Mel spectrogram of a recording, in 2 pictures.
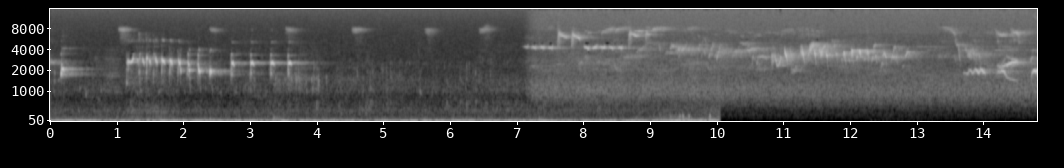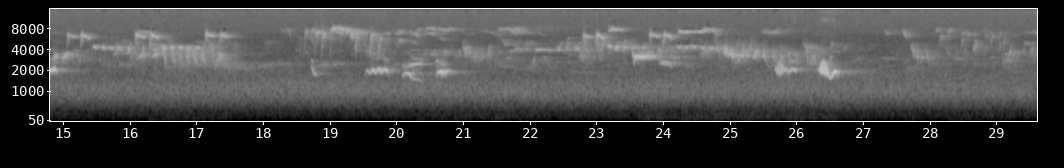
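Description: Several birds chirping and singing in short, quick calls and whistles over a steady outdoor hiss. For the first ten seconds a heavy low rumble sits under the calls, then cuts off abruptly.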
